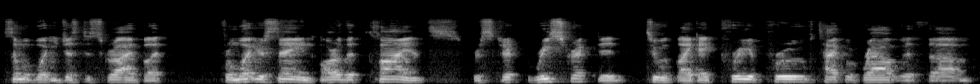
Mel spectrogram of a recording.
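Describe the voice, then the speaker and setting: Guy w lowish voice in a roomy echo, customer on a phone call, halting but pushy earnest questions. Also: fairly even intonation. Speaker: caller, prospective customer. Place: indoor room, phone call.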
